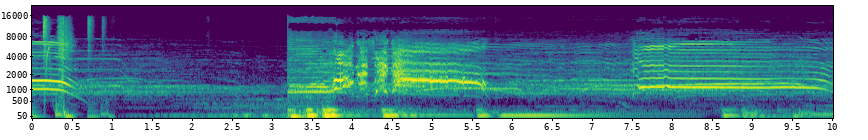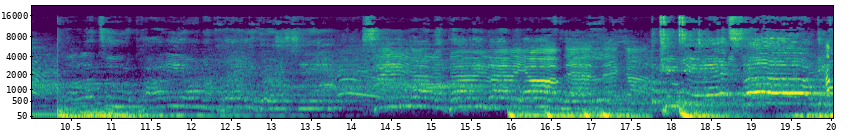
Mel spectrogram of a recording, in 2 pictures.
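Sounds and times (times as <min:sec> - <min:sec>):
deep bass music: 0:00.0 - 0:01.1, 0:02.6 - 0:12.6, 0:16.0 - 0:20.0.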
